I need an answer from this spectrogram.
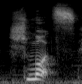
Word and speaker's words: Schmutz: And last but not least, the final word on my list is Schmutz. This one is pronounced and used the same way in both languages and it means dirt.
